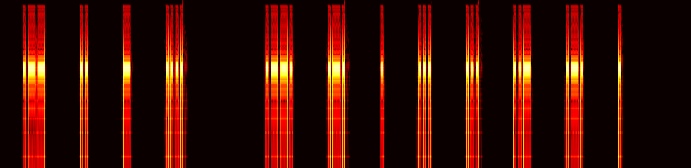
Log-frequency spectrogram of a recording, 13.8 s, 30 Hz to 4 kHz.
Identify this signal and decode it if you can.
Morse code, heard as a keyed tone, about 25 wpm, spaced as for 10 wpm, 550 Hz. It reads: WITH PRESSURE
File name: podcast / News headlines-1x-25x10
